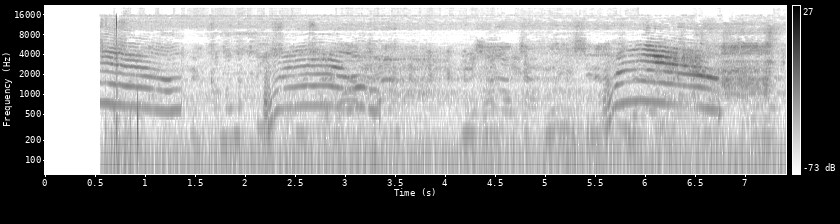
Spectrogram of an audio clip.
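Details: Three-month-old rescued kitten, once abandoned, weighing 1.75 kg, playing with a frog toy for the first time and with a box; several drawn-out rising then falling meows, some squeaky and high, with a person speaking softly in the background.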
